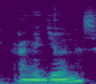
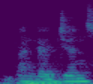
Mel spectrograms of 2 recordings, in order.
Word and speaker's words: Rangga Jones: Apa Rangga Jones ya? Pronounce-nya. Rangga Jonas? Apa Rangga Jones? Rangga Jones sih harusnya.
